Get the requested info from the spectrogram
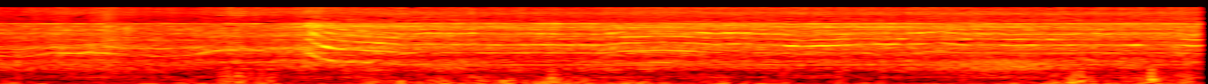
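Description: Small electric drive motors of a radio-controlled bulldozer and dump truck whining, the pitch sliding up and down as the motors change speed while the bulldozer pushes the truck through mud. Low uneven thumps sound underneath.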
